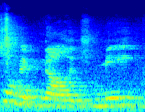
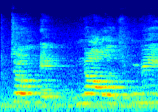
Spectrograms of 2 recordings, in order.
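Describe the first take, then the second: First: Said in the usual way. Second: Louder and slower, each word hammered; slow emphatic shout. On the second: Acted. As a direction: spit it back at him, slow and loud. Repeats line, second time shouted.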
